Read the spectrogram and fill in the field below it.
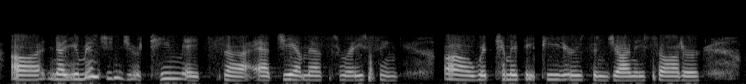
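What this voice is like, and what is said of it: Strained, sick-sounding voice. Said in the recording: “I apologize for my voice tonight. I've had a little bit of a cold this weekend”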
